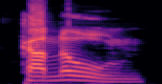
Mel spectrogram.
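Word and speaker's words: κανών: and Canon comes from the Greek word Canon it's it's a long o that's why I put a little stripe on top of the o and a Canon was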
